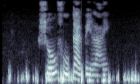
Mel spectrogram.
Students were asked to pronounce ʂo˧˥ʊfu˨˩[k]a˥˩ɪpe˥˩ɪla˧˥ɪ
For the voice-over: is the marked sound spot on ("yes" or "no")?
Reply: yes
